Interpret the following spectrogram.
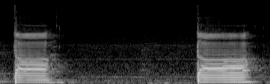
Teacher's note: زبان کی نوک جب اوپر کے اگلے دو دانتوں کی جڑ کی طرف والے آدھے حصے سے لگے تب جا کے تا ادا ہوتا ہے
